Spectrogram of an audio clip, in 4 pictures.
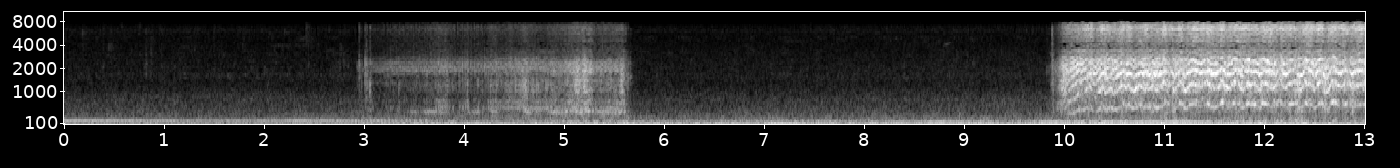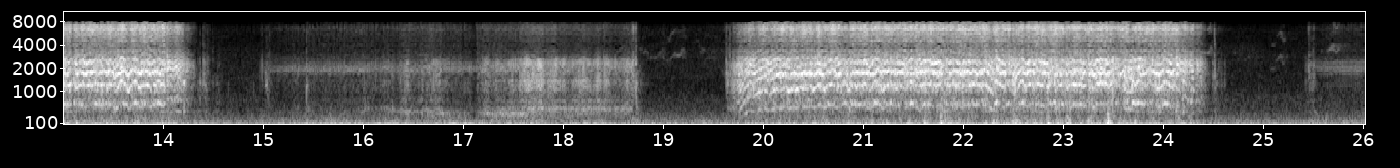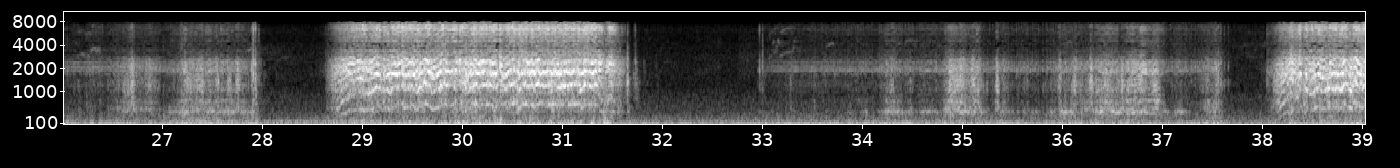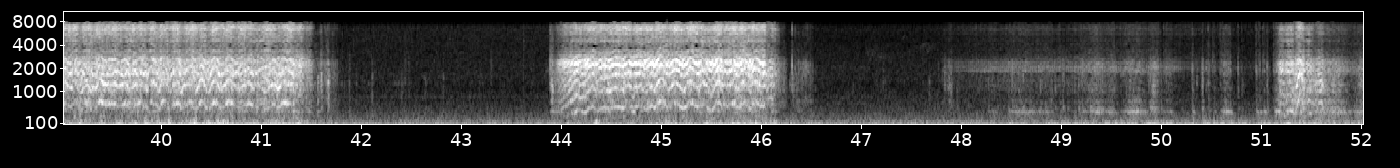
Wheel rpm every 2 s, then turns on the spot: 0, 0, 20, 10, 0, 110, 170, 60, 10, 20, 140, 160, 20, 10, 100, 110, 10, 20, 20, 130, 100, 10, 130, 10, 10, 30.
4-6 16-18 26-28 34-38 48-52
